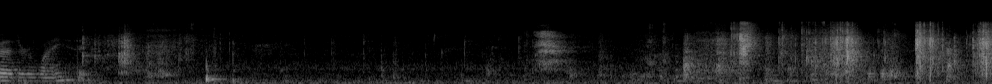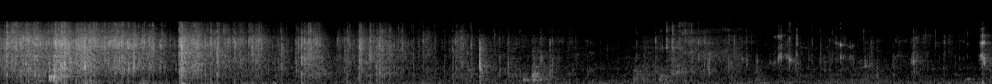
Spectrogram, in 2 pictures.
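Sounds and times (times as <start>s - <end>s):
speech: 0.0s - 1.2s
person eating crisps: 6.4s - 19.8s.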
